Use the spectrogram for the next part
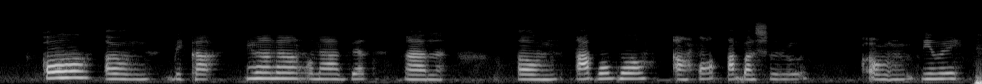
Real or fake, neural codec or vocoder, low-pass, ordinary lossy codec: fake; codec, 16 kHz, 1 kbps, FunCodec, trained on LibriTTS, 50 frames a second; 7.2 kHz; none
